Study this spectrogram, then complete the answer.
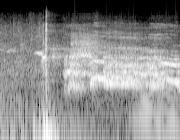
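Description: A laying-type Leghorn chicken crows loudly and close in a single drawn-out, strained call that follows a short thump, with no voices.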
